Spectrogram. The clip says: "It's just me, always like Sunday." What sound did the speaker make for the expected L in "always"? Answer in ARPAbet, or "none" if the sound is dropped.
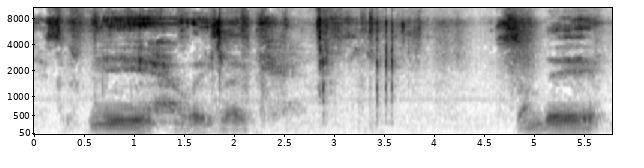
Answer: none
